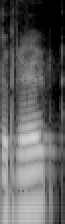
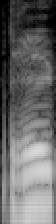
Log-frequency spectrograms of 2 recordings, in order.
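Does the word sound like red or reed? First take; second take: red; reed. First: The vowel is short, as in red. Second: The vowel is long, as in reed. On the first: It is the past participle of the verb. "Spelling ସମାନ କିନ୍ତୁ ପ୍ରୋନାଉନ୍ସିଏସନ ରେଡ୍ ହବ" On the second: It is the base form of the verb. "ପଢିବାର English ହଉଛି ରିଡ୍"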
